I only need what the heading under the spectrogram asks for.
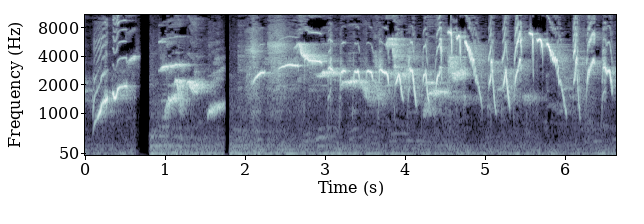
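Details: White-rumped shama tutor song for contest birds: loud opening whistles, a pause, then rising whistles building into fast sweeping, slurred notes.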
